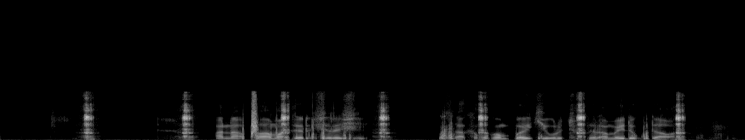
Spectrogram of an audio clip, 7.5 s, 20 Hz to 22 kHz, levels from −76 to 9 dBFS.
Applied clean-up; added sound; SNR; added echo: neural diffusion model UNIVERSE++.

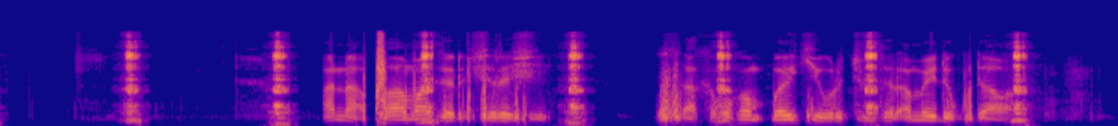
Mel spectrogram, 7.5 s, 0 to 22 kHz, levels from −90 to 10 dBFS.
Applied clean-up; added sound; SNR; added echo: none; Clock; -5 dB; none.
